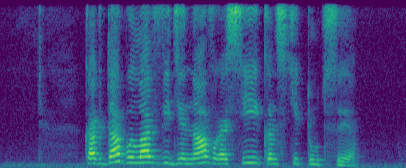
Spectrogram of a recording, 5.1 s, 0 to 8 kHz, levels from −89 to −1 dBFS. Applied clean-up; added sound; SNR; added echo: none; none; none; none.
